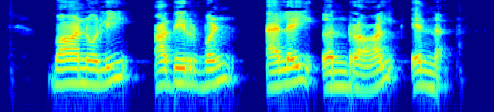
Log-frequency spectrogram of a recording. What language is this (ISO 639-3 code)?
tam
